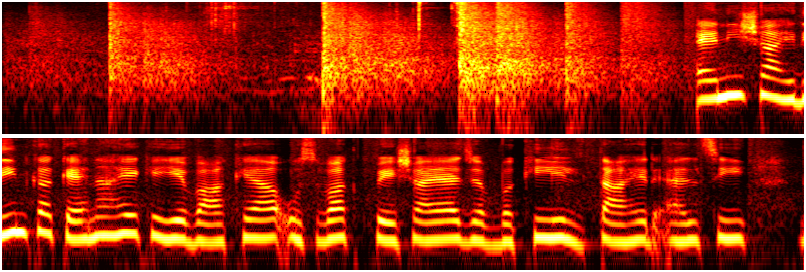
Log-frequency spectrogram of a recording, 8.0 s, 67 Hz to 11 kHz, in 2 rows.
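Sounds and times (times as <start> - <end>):
gunshots with echo: 0.0 - 3.5
speech: 3.5 - 8.0.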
